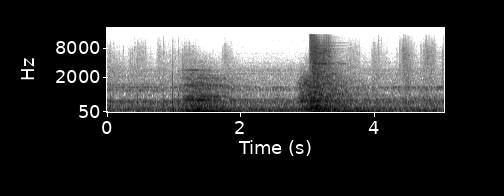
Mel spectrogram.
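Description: A ghostly whoosh swells and fades.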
